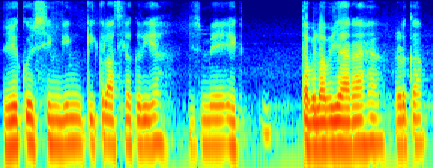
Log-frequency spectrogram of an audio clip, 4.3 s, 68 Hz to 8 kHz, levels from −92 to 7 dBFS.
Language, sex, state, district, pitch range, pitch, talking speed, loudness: Hindi, male, Punjab, Pathankot, 130-140 Hz, 135 Hz, 205 wpm, -15 LUFS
